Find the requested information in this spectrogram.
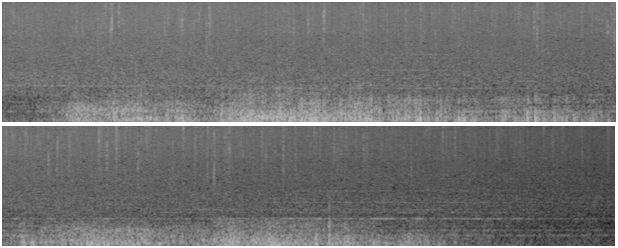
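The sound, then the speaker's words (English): Rainfall at sunset is a steady, dense downpour with low rumbling thunder beneath it. It swells and eases in waves before thinning out toward the end, with no voices. “Rainfall at sunset.”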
